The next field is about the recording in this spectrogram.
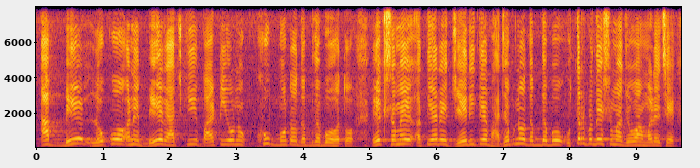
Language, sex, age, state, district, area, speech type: Gujarati, male, 45-60, Gujarat, Junagadh, urban, spontaneous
